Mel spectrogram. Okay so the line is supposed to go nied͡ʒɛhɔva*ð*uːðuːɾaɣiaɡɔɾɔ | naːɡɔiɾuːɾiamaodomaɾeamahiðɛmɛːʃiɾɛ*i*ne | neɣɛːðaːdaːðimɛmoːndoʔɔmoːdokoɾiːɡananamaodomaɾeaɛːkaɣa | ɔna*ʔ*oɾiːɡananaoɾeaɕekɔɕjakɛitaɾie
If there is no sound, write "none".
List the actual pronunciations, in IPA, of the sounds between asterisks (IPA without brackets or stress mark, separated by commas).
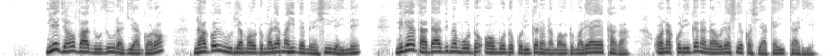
ð, i, k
